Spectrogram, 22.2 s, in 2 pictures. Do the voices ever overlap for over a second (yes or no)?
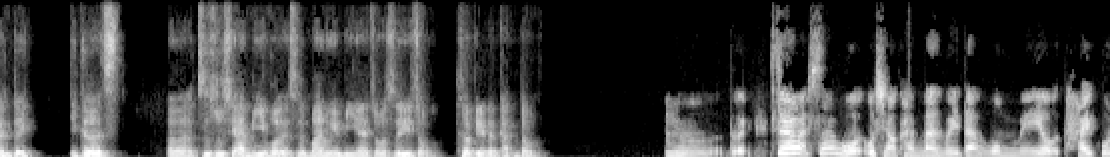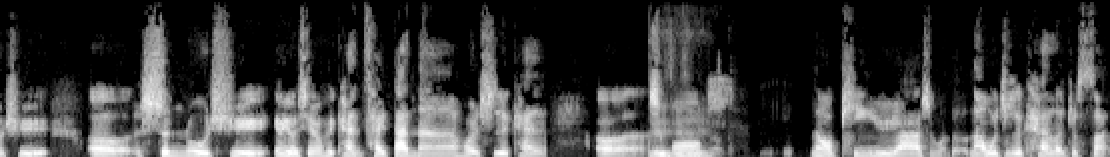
no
